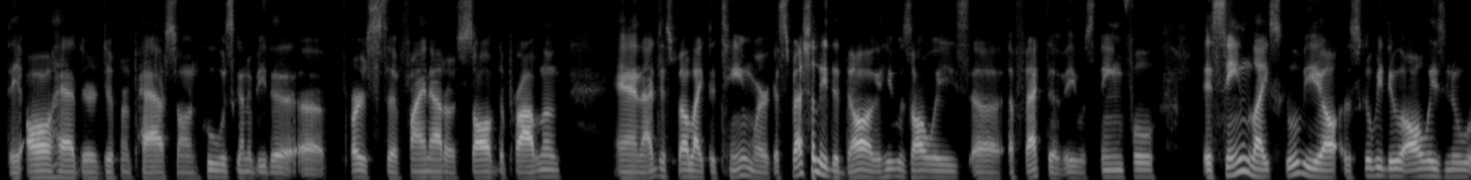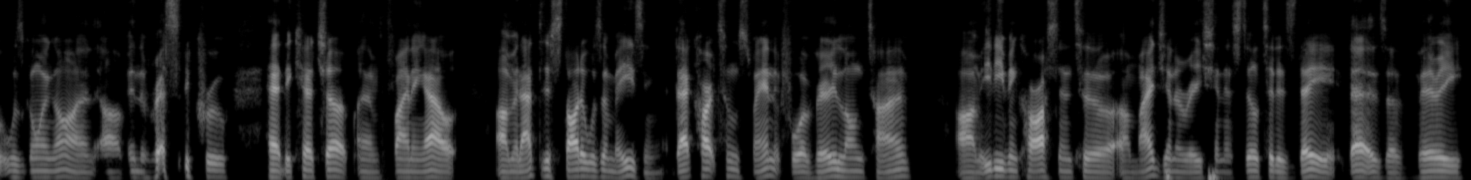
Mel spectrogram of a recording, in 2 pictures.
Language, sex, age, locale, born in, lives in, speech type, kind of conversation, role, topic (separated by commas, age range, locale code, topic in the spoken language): English, male, 40-44, en-US, United States, United States, conversation, unstructured, none, What cartoons from your childhood still make you laugh?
